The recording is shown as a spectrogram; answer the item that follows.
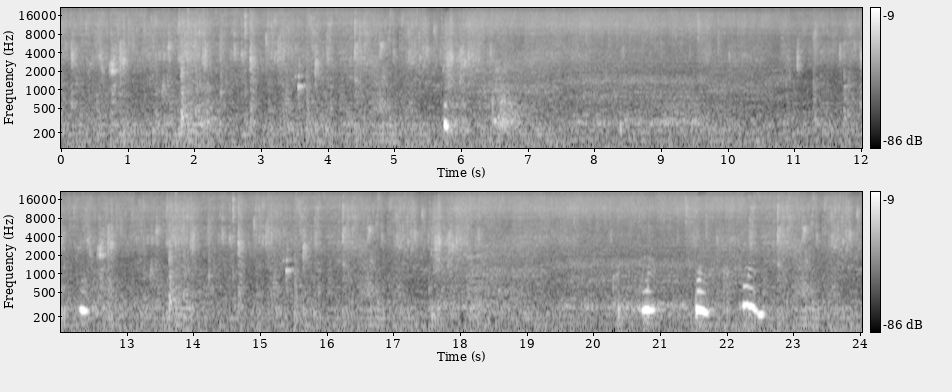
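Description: Water runs while hair is rinsed at a salon, a faint, steady hiss with soft irregular splashes throughout.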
